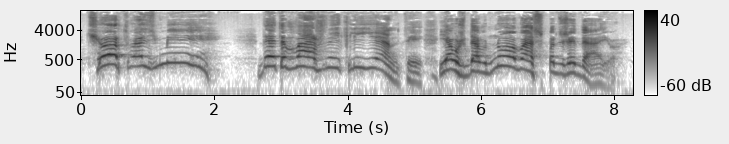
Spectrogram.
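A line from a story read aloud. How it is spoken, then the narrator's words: Shouting. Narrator (Russian): он закричал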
